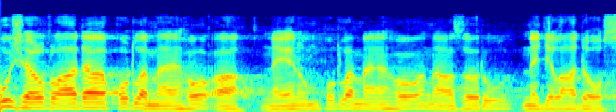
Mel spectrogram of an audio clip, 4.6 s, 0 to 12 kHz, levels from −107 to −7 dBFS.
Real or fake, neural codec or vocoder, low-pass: fake; codec, 16 kHz, 8 kbps, FreqCodec, larger model; 7.2 kHz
